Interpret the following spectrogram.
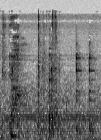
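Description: Faint, scattered clicks and taps of boiled king crab shell knocking against a glass bowl as the legs are lifted and pulled apart by hand.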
